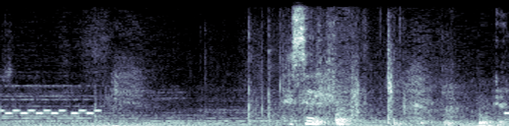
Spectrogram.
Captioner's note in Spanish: Suena el celular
